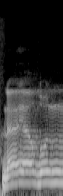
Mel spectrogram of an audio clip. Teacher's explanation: dha juga di hujung lidah tapi bunyinya tebal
